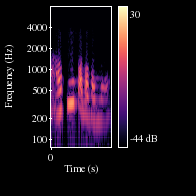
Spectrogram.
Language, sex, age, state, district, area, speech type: Assamese, female, 45-60, Assam, Majuli, urban, conversation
